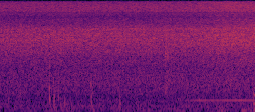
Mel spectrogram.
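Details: Outdoors after Hurricane Debby, only gusty wind buffeting the microphone and a low rumbling wash of noise are heard, with a faint steady hum near the end and no clear frog calls.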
